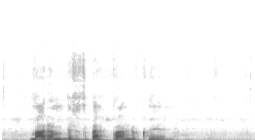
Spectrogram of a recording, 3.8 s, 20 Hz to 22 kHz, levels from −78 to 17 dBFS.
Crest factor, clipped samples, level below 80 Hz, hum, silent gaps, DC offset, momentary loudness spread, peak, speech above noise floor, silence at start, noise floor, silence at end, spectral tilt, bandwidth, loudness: 20 dB; under 0.1%; -38 dBFS; none; none; under 0.1%; 14 LU; -2 dBFS; 28 dB; 0.2 s; -50 dBFS; 0.6 s; -8.5 dB/octave; 13 kHz; -23 LUFS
